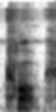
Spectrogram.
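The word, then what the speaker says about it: Koch: Parasocial with, I'm not going to try and guess at a Hispanic sounding name, but it's Cock.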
